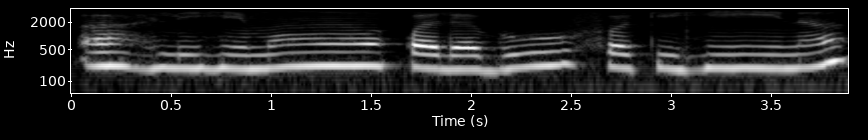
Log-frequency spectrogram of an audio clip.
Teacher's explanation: په انقلبو کې اخفا هم ده، ځکه چې د نون ساکن نه پس قاف راغی، نو دلته کې به مونږه غټه اخفا کوو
